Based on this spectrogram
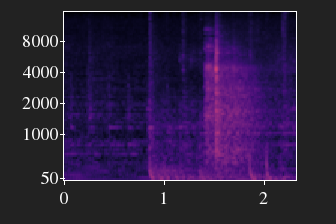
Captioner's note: snaps in place; keys clacking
